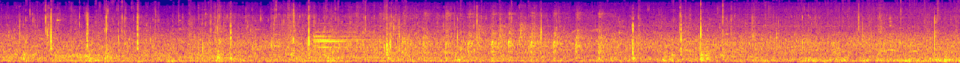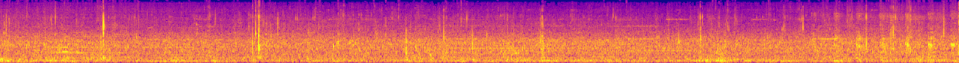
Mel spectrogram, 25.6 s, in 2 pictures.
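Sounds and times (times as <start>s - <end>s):
boats at a marina: 0.0s - 25.5s
waves at a marina: 0.0s - 25.5s
marina traffic: 3.7s - 25.5s
construction noise: 4.1s - 9.9s, 23.4s - 25.5s
church bells ringing: 4.2s - 5.3s.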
